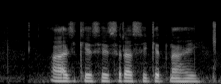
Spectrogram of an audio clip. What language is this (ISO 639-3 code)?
mag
